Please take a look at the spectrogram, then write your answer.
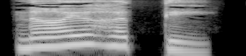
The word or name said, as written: ನಾಯಹತ್ತಿ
